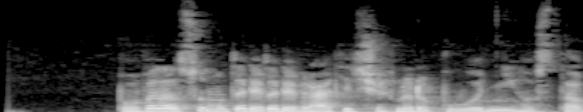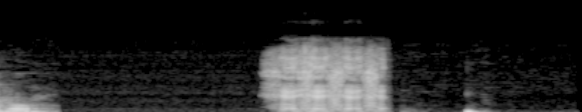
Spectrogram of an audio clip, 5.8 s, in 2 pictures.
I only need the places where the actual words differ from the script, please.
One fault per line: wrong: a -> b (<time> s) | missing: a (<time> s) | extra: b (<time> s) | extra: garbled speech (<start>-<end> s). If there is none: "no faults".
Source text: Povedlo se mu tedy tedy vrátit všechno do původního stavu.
no faults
